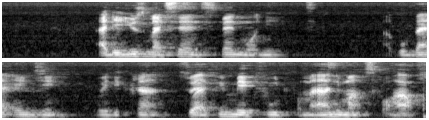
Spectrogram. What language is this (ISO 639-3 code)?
pcm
